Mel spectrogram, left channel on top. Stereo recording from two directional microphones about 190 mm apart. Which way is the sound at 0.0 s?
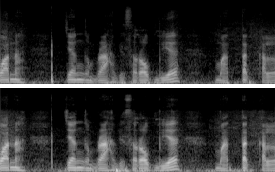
5° right (ahead or behind).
